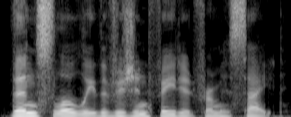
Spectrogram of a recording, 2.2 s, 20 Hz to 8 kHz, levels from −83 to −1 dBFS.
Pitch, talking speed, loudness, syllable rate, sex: 135 Hz, 220 wpm, -20 LUFS, 5.5 syllables/s, male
